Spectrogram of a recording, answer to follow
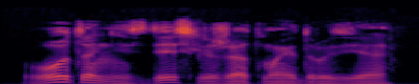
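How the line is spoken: Quiet. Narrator (Russian): тихо сказал Дмитрий Сергеевич

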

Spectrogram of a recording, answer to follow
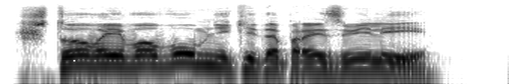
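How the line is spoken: Shout. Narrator (Russian): закричал

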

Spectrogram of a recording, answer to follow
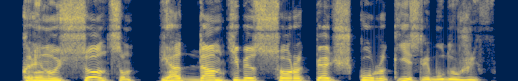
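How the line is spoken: Composed exclamation. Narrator (Russian): овладел собой, воскликнул

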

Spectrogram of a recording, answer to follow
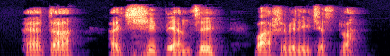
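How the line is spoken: Hoarse, breathy. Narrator (Russian): хрипло выдохнул Геральт

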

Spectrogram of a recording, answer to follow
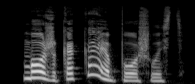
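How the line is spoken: Light laugh. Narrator (Russian): легко рассмеялась София

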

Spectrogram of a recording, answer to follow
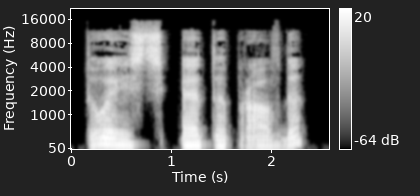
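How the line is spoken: Breathed out. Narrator (Russian): выдохнул Мартингерский

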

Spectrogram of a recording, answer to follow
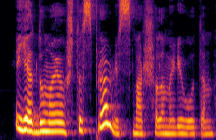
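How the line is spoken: Calm statement. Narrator (Russian): спокойно заявила мисс Корнелия

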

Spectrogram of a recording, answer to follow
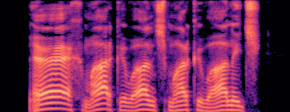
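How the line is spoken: Sigh. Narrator (Russian): вздохнул становой

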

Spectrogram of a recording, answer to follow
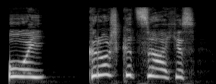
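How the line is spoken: Delighted squeal. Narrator (Russian): восторженно взвизгнула я

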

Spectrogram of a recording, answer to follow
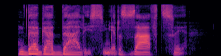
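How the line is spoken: Hiss. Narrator (Russian): Прошипел отнимающий

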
